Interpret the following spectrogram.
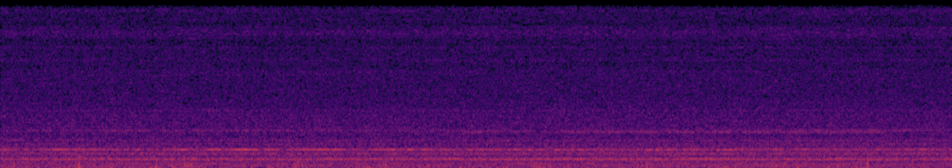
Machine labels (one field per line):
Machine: fan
